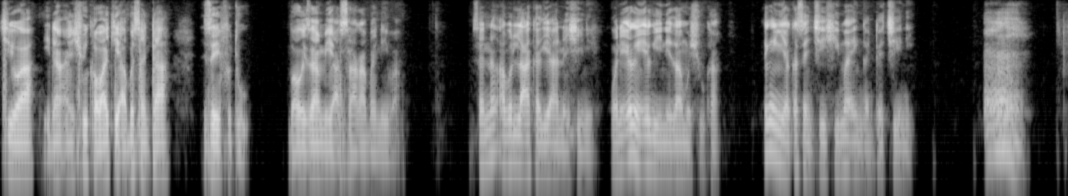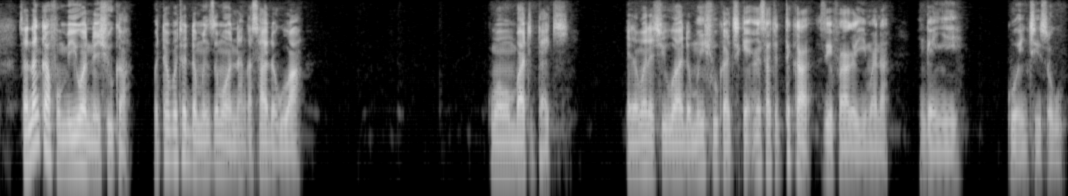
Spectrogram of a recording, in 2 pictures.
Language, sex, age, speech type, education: Hausa, male, 15-29, spontaneous, tertiary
